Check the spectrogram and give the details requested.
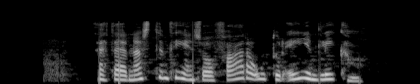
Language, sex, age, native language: Icelandic, female, 30-39, Icelandic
